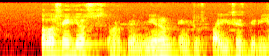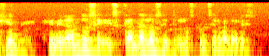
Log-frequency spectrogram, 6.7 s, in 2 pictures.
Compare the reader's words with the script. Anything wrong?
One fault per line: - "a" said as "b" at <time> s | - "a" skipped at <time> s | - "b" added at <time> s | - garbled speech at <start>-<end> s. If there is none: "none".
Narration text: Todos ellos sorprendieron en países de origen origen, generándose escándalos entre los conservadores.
- "sus" added at 2.4 s
- "origen" skipped at 3.8 s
